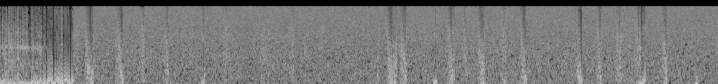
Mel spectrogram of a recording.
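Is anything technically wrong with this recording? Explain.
Yes. Throughout the speech clip, the samples are built from the wrong bytes: misordered or misaligned bytes turn fast-changing low bits into the dominant part, giving loud, harsh broadband noise, close to white on loud sounds.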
